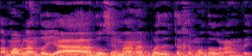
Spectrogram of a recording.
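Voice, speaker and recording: A man speaks at a medium pitch with fairly even intonation. Room echo is audible, and background noise is noticeable. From US, Philadelphia. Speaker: charity founder. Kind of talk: casual chat.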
